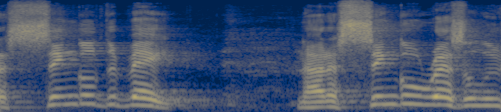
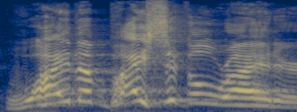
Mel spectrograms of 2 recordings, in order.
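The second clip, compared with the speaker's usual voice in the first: put-on stunned, baffled, loud, aghast disbelieving tone; 5 semitones higher, 7 dB louder than usual. Telling a joke about a rally, voicing the reply to the old man: mock-aghast Hitler impression. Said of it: "Hitler looks aghast and says".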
